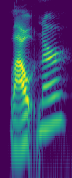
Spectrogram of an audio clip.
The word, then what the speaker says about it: Lautner: one right yeah L they say it's pronounced like l-o-w-t-n-e-r hello Lautner Taylor Lautner that's what it spelled like yeah okay um and then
